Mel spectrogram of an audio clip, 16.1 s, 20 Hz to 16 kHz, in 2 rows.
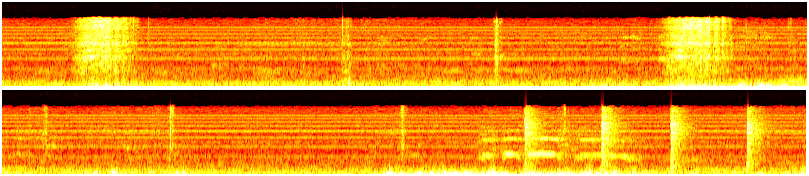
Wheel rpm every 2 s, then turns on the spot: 10, 0, 10, 10, 0, 0, 0, 0.
none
